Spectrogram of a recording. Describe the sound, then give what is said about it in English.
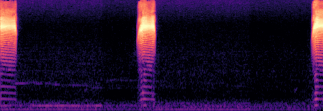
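Three loud, buzzy, nasal peent calls from a male woodcock's ground-based vocal display, given at night at the start of its display, each short and harsh, spaced about two seconds apart with quiet between them. “Each show, which may be performed dozens of times per night, starts with a ground-based vocal display, commonly known as painting.”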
